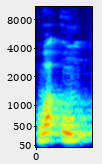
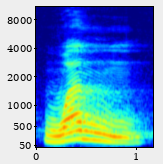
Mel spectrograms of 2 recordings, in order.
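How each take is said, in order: First: An extra 'u' vowel is inserted before the m. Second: The 'wa' moves straight onto the m, no vowel. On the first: The speaker calls it wrong. "Нет" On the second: The speaker calls it right. "с фатхи вава перепрыгиваем на мим"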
